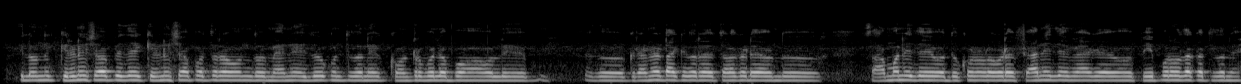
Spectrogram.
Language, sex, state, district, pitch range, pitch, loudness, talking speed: Kannada, male, Karnataka, Gulbarga, 185-195 Hz, 190 Hz, -26 LUFS, 95 wpm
